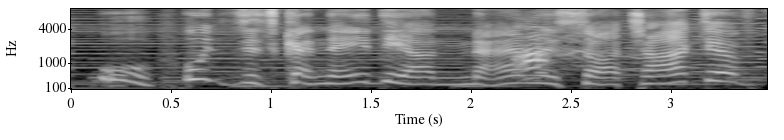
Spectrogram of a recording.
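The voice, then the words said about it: Poor Eastern European accent. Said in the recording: “I can't even do Eastern European ... That's the worst accent.”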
